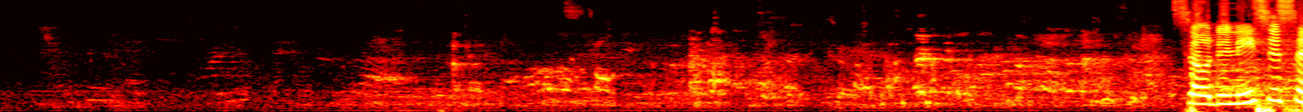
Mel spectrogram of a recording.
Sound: background Conversation

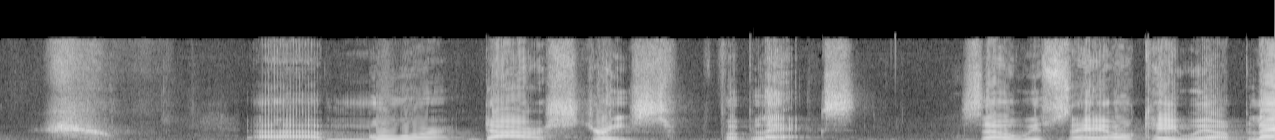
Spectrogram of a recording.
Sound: exhales

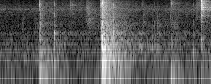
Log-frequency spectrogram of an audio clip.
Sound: smack

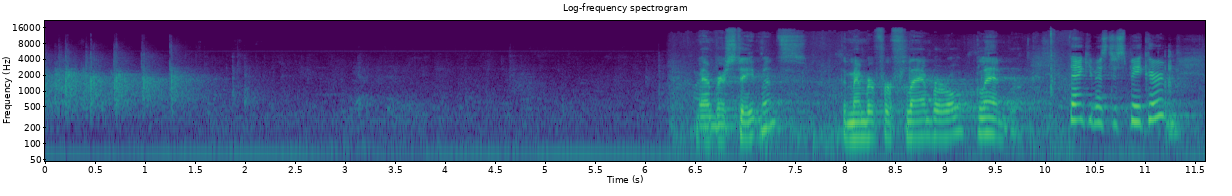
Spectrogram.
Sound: some Applause

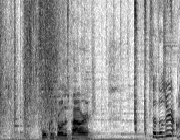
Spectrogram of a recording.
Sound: smacks lips

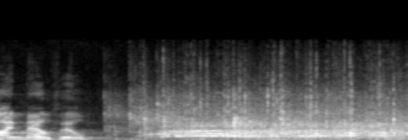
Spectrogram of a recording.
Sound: applause

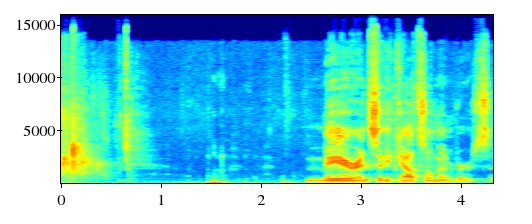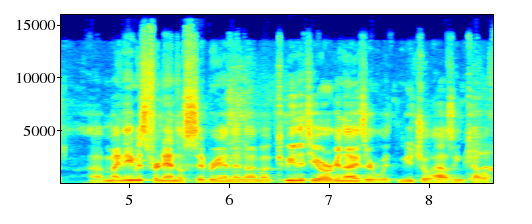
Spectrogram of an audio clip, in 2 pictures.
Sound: applause

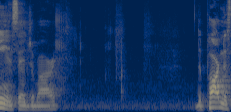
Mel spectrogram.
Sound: pages rustling

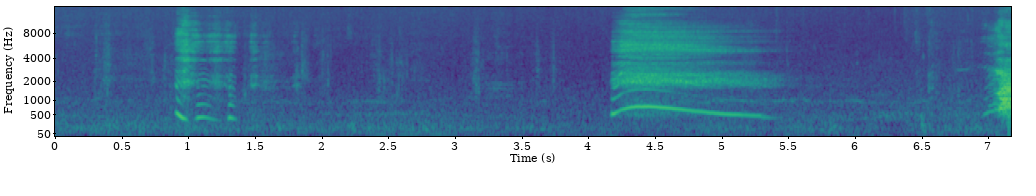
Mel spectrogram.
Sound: crying

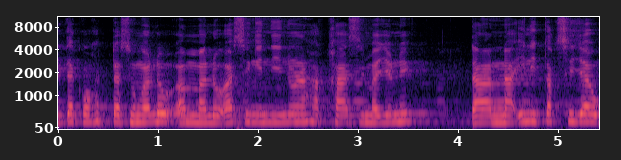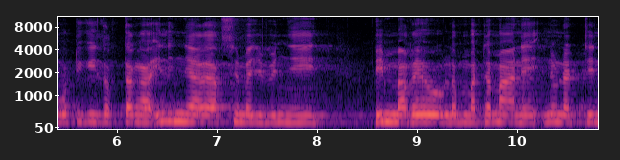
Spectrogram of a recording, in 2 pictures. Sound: speaking Indigenous Language

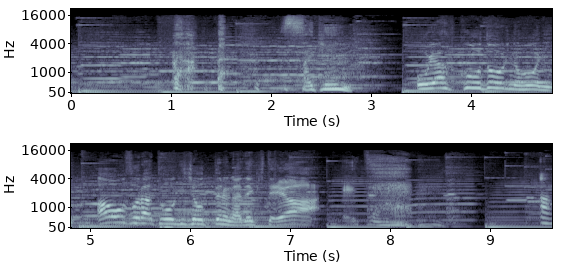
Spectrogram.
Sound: cough!

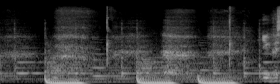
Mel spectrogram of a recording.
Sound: panting

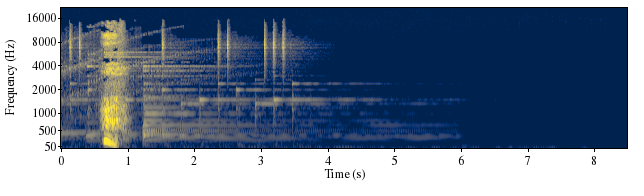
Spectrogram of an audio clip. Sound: sigh

